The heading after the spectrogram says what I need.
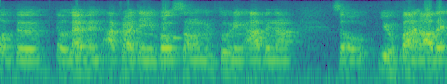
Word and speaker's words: Abenaa: If you look at the name Abenaa she's also called Abraba. So Benaa is also pronounced Bera or Bra.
